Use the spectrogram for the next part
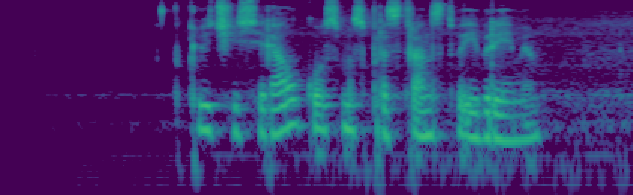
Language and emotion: Russian, neutral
